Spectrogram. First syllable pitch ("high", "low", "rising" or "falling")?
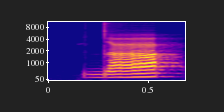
rising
